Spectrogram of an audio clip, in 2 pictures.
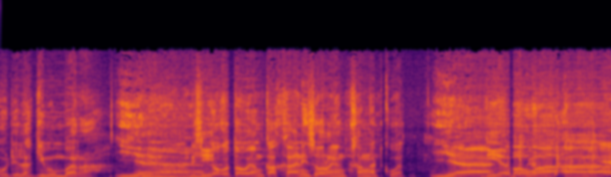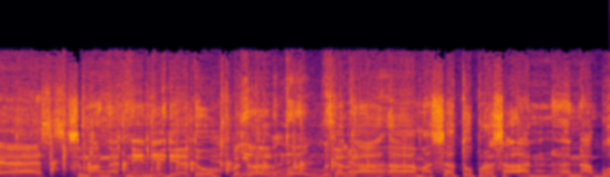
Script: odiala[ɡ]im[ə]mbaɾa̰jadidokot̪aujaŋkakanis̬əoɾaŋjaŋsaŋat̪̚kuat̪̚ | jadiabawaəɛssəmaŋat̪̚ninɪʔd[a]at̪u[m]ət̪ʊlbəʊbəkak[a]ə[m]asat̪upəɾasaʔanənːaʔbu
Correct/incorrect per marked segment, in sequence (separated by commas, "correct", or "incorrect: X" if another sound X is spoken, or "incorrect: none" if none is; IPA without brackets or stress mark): correct, correct, incorrect: i, incorrect: b, correct, correct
